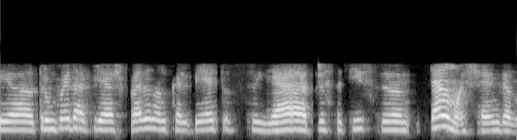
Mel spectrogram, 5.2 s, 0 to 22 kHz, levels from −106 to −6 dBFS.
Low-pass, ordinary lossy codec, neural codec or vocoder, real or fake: 7.2 kHz; AAC, 16 kbps; vocoder, 22.05 kHz, 80 mel bands, HiFi-GAN; fake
